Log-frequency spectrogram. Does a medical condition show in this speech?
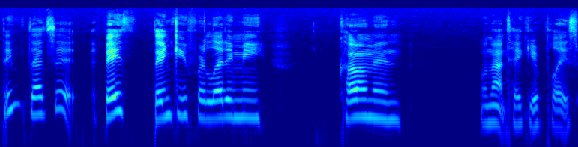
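No.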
